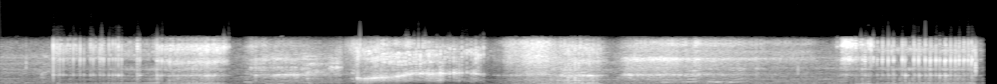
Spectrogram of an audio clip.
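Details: Loud, rough, rattling breathing in long bursts with some whistling, from more than one sleeper; snoring.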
